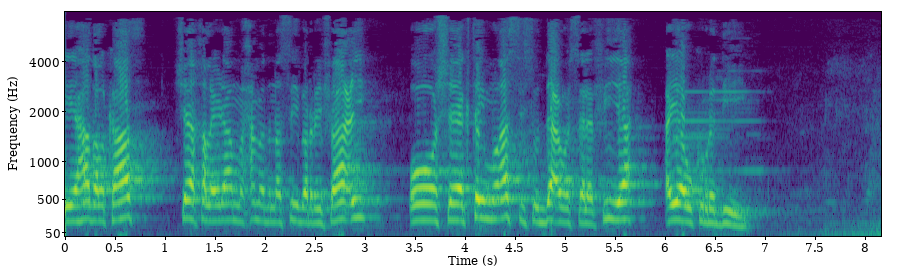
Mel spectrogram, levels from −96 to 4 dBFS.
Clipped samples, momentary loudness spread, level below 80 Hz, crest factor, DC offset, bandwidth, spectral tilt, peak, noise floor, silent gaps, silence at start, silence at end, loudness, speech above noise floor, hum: under 0.1%; 11 LU; -56 dBFS; 14 dB; under 0.1%; 7.8 kHz; -6.5 dB/octave; -2 dBFS; -52 dBFS; none; 0 s; 1.3 s; -15 LUFS; 38 dB; none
